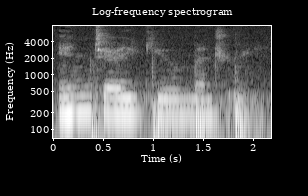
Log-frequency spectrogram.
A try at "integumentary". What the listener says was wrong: Yeah, and you kind of made the U long, didn't you? So do that. Do it again long. Integumentary. I think, so I'm not familiar with this word, but I'm thinking the long U sounds better. Integumentary.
